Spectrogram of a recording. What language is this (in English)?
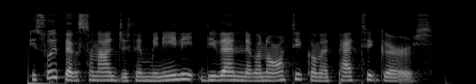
Italian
